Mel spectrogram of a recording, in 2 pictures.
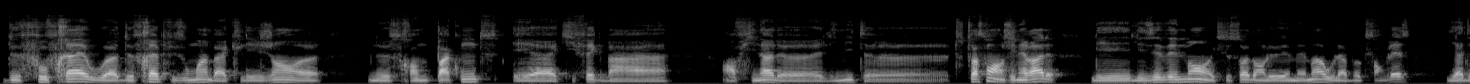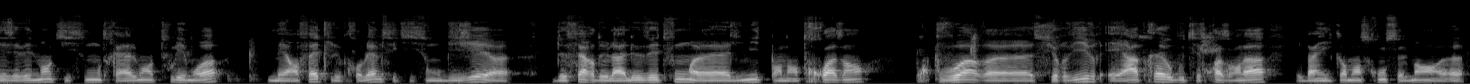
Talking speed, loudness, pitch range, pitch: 210 wpm, -25 LUFS, 90-110 Hz, 100 Hz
